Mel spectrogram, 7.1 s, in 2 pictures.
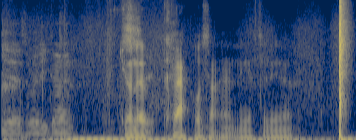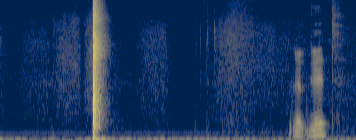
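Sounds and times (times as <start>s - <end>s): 
speech: 2.0s - 3.2s, 6.5s - 7.0s
hand clap: 3.4s - 3.6s, 4.5s - 4.7s.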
